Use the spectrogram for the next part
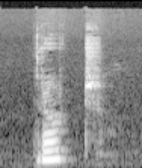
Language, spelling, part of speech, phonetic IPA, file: Polish, prócz, preposition, [prut͡ʃ], LL-Q809 (pol)-prócz.wav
